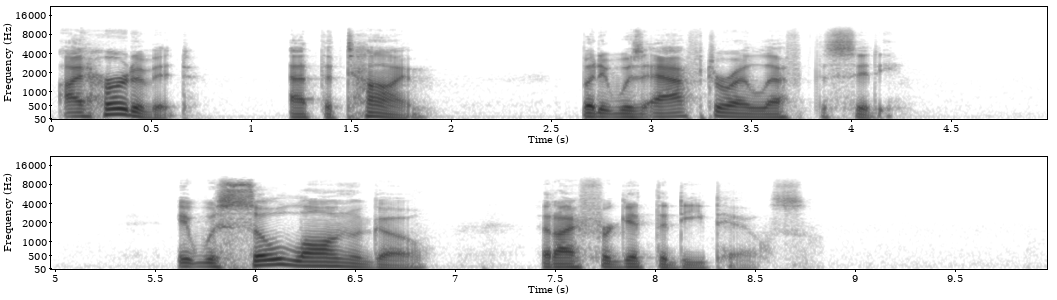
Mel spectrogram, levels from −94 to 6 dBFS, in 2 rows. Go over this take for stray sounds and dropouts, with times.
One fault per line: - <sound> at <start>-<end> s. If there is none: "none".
none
